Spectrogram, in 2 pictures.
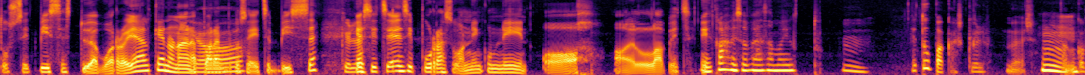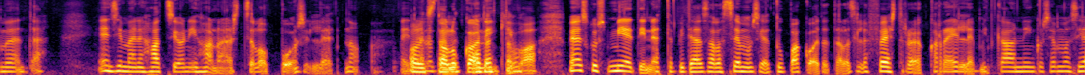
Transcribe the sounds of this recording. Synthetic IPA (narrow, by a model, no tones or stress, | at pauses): t̪ussit̪ʋisːest̪t̪yæʋṵoɾo̰jjælkeːnonɑinɑpɑɾempikusḛit̪seʋʋisːekyljɑsit̪seensipurɑsuo̰nniːŋkunniːnʔo̰h | ɑ̰ḭlːɑ̰ʋit̪sniːt̪kɑhʋisoʋʋæhæsɑmɑjut̪ːu̥ | m̩ː | jɑt̪upɑkɑskyl | my̰ø̰sɑkːomyænt̪æ̰ː | ensimːæinehɑt̪sioniɦɑnɑ̰jɑ̰si̥t̪selo̰pːuo̰nsḭlːḛːet̪no̰ḛioænnyt̪olːukːɑːnek̪ːʋɑ̰ːmæjoskusmiet̪inḛt̪ːæpit̪æːsɑlːɑssemːosiɑt̪upɑko̰it̪ɑt̪æ̰lːɑsilːeffest̪rø̰ːkːɑrḛilːḛmmit̪kæonniːŋkusemːosiɑ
